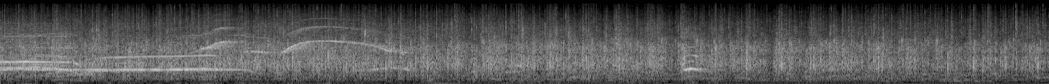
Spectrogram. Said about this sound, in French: Un tonnerre d'applaudissements pour eux, s'il vous plaît.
